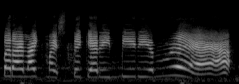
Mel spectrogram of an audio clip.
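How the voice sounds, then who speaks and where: A woman's voice: very high-pitched, moderate pace, bright, forceful tone, a little hiss or hum, exaggerated voice. A woman in a fan audio drama voicing a naive, boastful male skeleton cook with a pompous, theatrical delivery. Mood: proud, indignant.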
